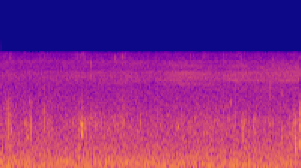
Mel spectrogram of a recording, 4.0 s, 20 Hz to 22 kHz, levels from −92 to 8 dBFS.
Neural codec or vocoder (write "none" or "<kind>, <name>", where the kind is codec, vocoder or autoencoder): none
